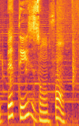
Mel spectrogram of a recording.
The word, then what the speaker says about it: petits-enfants: Here S, we pronounce it in a continuous manner. Les petits-enfants.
